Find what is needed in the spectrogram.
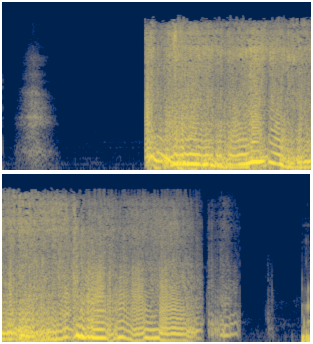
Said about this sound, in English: the medical staff tried to save the besieged fellow by releasing the gas from his digestive system.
